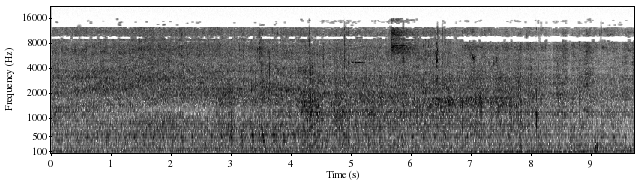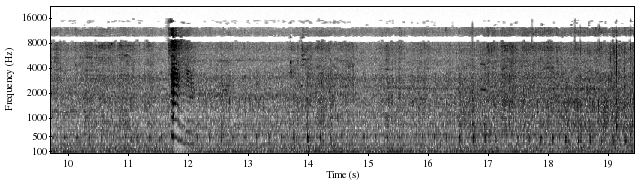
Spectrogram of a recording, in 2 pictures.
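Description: Heavy diesel truck engine idling with a steady low rumble. A single brief sharp knock about twelve seconds in.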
